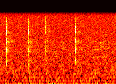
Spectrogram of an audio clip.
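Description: Faint taps of a stylus on a Promethean interactive board while numbers are being handwritten: four light clicks, irregularly spaced about half a second apart, over a low hiss.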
